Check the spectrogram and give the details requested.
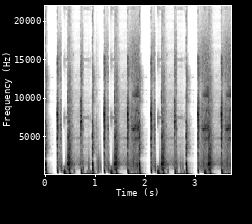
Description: drum loop 128 Full; Anthemic

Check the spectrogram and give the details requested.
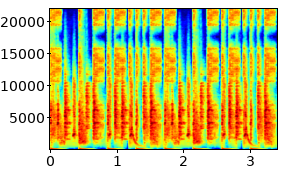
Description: TECHNO BEATS 140

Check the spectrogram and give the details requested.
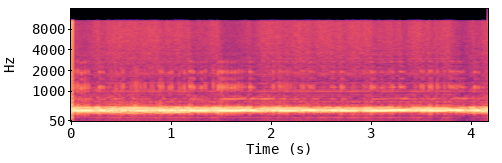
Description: ATMO LOOP; ATHMOSPHERE

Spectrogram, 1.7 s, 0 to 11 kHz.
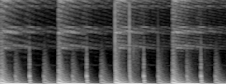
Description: hard beats 140, hard trance beats

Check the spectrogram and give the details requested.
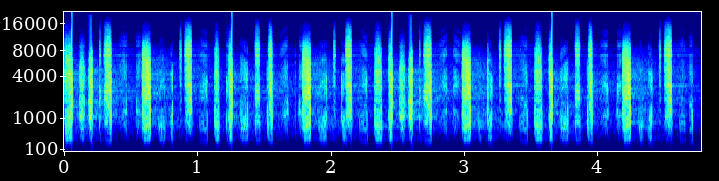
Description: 100 Weird Percussives, Percussion; Loops; Touch Loops; CosmicFunk

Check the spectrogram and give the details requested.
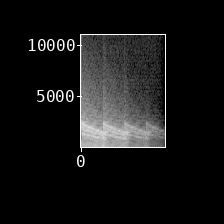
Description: KEY SHOT TEKNO 140 A; Techno2; Singleshots

